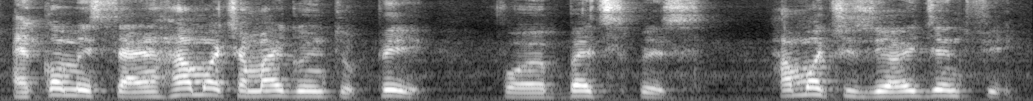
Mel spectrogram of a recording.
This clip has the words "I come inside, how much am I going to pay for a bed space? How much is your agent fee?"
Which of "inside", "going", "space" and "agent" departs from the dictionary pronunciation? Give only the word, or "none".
inside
